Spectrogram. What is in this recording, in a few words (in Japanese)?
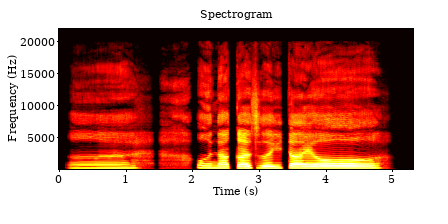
システムボイス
